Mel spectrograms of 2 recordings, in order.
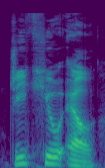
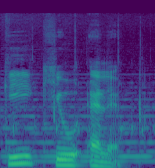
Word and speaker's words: GQL: When I first read the title, I mispronounced it as GQ. So a more German pronunciation, and I totally didn't get what it tried to hint at.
